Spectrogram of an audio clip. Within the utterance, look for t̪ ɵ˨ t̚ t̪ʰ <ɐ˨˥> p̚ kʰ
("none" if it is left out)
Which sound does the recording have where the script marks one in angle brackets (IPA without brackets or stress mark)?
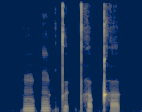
ɐ˨˥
